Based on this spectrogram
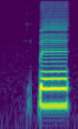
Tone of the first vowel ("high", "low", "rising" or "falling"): high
